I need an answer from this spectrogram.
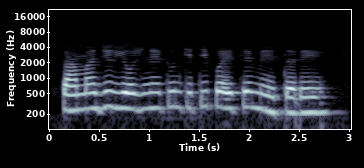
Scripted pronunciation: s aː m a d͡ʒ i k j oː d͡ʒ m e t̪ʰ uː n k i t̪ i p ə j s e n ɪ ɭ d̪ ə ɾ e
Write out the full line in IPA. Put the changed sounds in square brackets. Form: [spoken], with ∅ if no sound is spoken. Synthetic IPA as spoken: s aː m a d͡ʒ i k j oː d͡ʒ [n] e [t̪] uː n k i t̪ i p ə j s e [m] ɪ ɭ [t̪] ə ɾ e

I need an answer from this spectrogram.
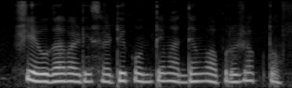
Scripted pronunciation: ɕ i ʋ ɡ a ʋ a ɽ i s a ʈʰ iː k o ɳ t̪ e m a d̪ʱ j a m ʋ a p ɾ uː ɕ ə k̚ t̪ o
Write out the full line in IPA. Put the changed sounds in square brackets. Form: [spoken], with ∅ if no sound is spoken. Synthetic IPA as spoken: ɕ [e] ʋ ɡ a ʋ a ɽ i s a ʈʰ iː k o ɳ t̪ e m a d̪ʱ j [ə] m ʋ a p ɾ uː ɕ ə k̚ t̪ o

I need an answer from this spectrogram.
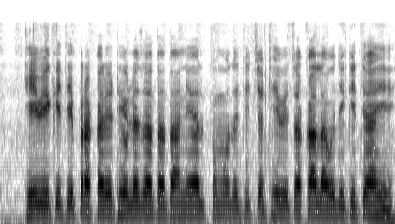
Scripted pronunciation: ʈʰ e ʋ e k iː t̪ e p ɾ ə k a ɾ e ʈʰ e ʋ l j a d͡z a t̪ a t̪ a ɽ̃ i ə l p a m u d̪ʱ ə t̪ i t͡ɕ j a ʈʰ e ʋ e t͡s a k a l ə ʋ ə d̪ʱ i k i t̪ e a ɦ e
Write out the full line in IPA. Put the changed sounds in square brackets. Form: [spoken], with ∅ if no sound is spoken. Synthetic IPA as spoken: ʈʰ e ʋ e k [i] t̪ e p ɾ ə k a ɾ e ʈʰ e ʋ l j a d͡z a t̪ a t̪ a ɽ̃ i ə l p [ə] m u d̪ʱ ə t̪ i t͡ɕ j a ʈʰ e ʋ e t͡s a k a l [a] ʋ ə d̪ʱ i k i t̪ e a ɦ e

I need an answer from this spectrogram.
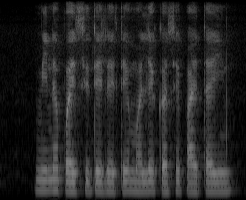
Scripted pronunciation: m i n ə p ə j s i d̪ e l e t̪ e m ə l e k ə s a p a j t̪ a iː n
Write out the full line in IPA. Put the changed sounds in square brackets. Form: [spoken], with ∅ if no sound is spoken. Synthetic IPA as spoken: m i n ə p ə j s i d̪ e l e t̪ e m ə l e k ə s [e] p a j t̪ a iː n

